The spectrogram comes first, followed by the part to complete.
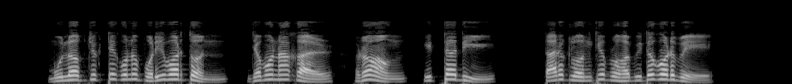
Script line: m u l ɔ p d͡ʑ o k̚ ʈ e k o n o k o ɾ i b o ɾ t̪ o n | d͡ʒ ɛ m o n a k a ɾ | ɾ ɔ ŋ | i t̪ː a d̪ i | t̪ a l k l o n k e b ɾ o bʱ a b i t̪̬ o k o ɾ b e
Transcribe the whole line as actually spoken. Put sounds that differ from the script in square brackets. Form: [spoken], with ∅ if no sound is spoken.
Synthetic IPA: m u l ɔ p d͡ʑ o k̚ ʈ e k o n o [p] o ɾ i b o ɾ t̪ o n | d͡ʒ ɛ m o n a k a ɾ | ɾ ɔ ŋ | i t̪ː a d̪ i | t̪ a [ɾ] k l o n k e [p] ɾ o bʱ a b i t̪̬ o k o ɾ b e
